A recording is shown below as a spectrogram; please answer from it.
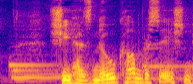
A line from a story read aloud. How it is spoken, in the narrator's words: he said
